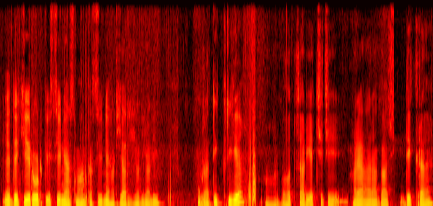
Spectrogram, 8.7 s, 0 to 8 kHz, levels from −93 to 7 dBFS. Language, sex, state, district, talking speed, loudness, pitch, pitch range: Hindi, male, Bihar, Muzaffarpur, 160 wpm, -29 LUFS, 140 Hz, 135-145 Hz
